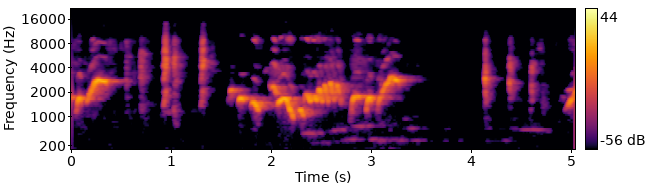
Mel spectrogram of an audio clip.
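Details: White-rumped shama, loud rattling song used to make a bird sing fast: rising whistles and sharp high clicks, then a dense rattling, warbling phrase, ending with a few isolated high ticks and a rising whistle.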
